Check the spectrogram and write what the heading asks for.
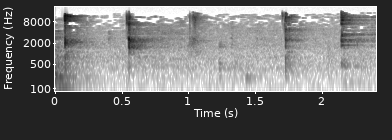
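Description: A few short sharp clicks and taps from eating at the table, spaced unevenly over the two seconds. The loudest comes about half a second in and another near the end.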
